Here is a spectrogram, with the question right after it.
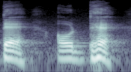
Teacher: हमारी जो जीभ है वो मूर्धन्य से टकराई और एकदम से नीचे आ जाती है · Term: उक्षिप्त व्यंजन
